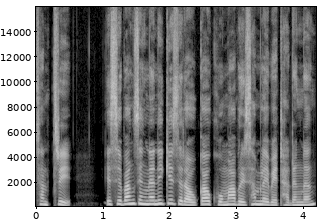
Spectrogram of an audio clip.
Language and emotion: Bodo, neutral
